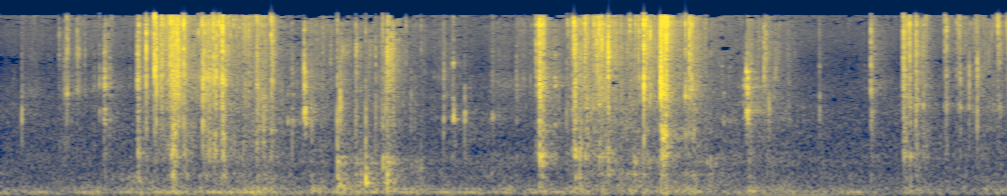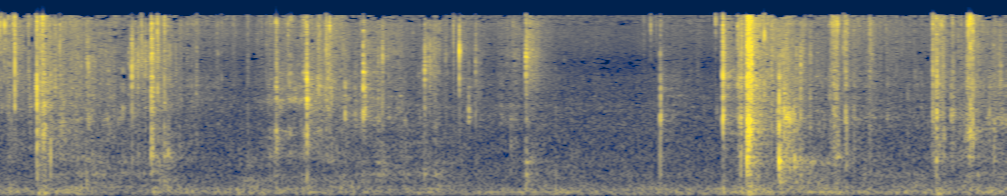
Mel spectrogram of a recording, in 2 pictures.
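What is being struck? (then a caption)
Bar of soap cut with a metal blade. A metal blade scrapes and cuts small cubes out of a solid white soap bar with purple glitter remnants and scored grid cuts, held in the hand. Soft, bright, crinkly scraping and crumbling comes in quick clusters of tiny crisp snaps, separated by brief quiet pauses. The sound is quiet and mostly high-pitched, with almost no low end.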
